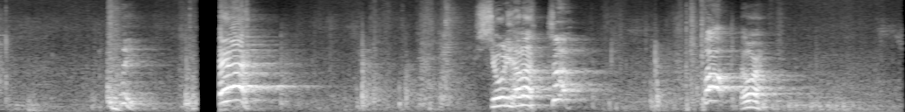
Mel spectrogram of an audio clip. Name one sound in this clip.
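A man orders loudly.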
